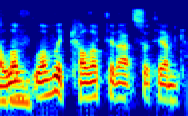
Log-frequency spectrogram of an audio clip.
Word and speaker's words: Sauternes: Is it Sauternes? – Sauternes. – Oh, there you go. Sauternes.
